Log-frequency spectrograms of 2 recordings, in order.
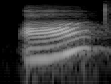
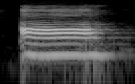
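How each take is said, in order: First: The pitch rises from mid to high. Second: The pitch stays high and level. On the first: "Second tone, 二声, surprise sound or question sound" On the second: "一声, first tone, 一声. That's an open mouth sound"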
